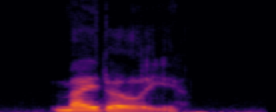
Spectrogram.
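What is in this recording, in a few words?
"mightily", US English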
